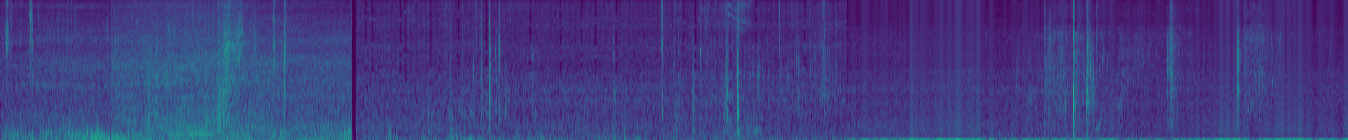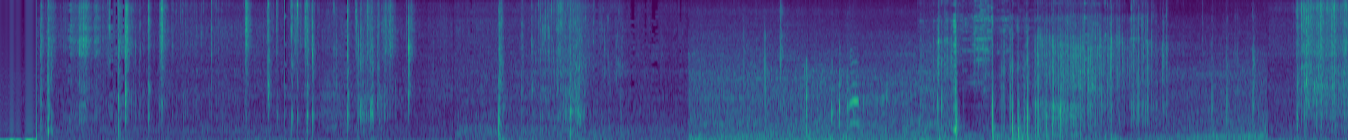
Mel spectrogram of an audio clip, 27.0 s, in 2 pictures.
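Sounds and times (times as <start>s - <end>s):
tyre crushing objects: 13.8s - 19.8s, 22.7s - 26.9s
plastic bottles splitting and squirting: 13.9s - 17.7s, 22.8s - 25.2s, 26.2s - 26.9s.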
